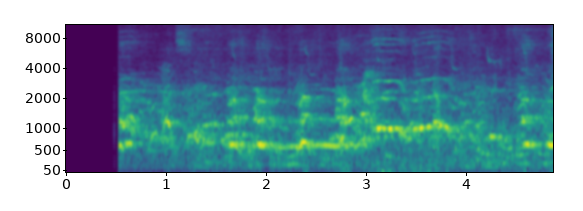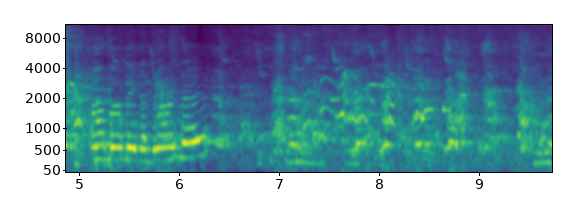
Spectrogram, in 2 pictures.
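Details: Female Whippets at the Lednice Hare race heats make a dense chorus of rising and falling whines and yips. The calls come in fast, uneven succession with human voices mixed in.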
